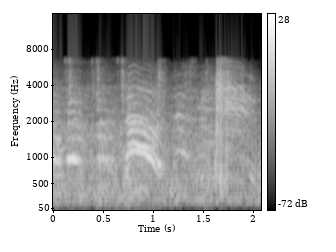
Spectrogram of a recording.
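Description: Teenage girls' voices in a tight huddle: a high shout falling in pitch about a second in, then a single sharp crack near the end, over the steady noise of a busy street crowd.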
